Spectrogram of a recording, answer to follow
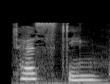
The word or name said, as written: testing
